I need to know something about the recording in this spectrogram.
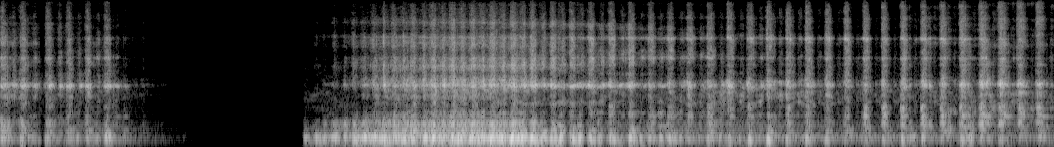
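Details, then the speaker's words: Woodturning lathe cutting a Cypress bowl blank: rough scraping that thumps about two and a half times a second, pushing the tool in and out; the cut is interrupted because the wood is warped and out of round. "You can hear that it's not hitting round. It's hitting a little bit of a bang, bang, bang, bang, bang. See how it's moving me in and out? That's that little bit of a warp that's in the wood."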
